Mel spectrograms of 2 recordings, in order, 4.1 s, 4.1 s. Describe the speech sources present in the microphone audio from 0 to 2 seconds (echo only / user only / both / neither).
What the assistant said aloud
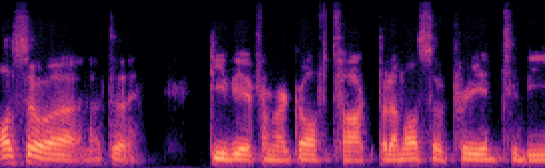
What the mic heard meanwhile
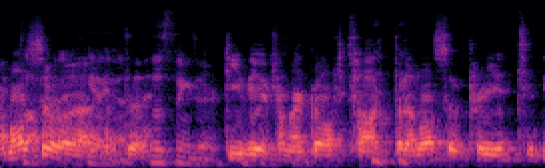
both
